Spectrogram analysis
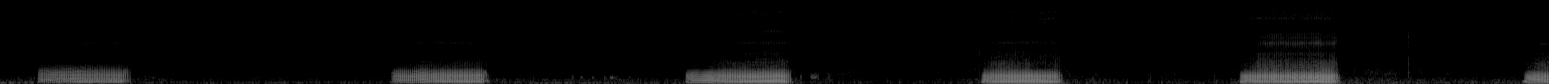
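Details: Rescue puppy dog snoring: five slow, rattling, low-pitched snores of about a second each, separated by quiet pauses of two to three seconds.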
